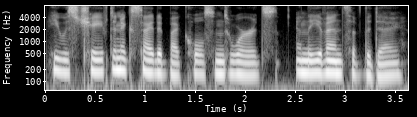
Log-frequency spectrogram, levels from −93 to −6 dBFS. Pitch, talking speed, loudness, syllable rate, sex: 160 Hz, 230 wpm, -16 LUFS, 5.6 syllables/s, female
